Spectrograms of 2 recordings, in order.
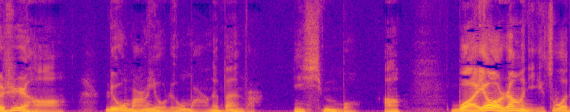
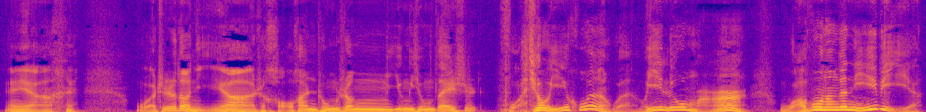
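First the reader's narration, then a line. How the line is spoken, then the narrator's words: Sly teasing laugh. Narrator (Chinese): 杨伟变得是坏笑无比，笑着在这逗赵三刀说了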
